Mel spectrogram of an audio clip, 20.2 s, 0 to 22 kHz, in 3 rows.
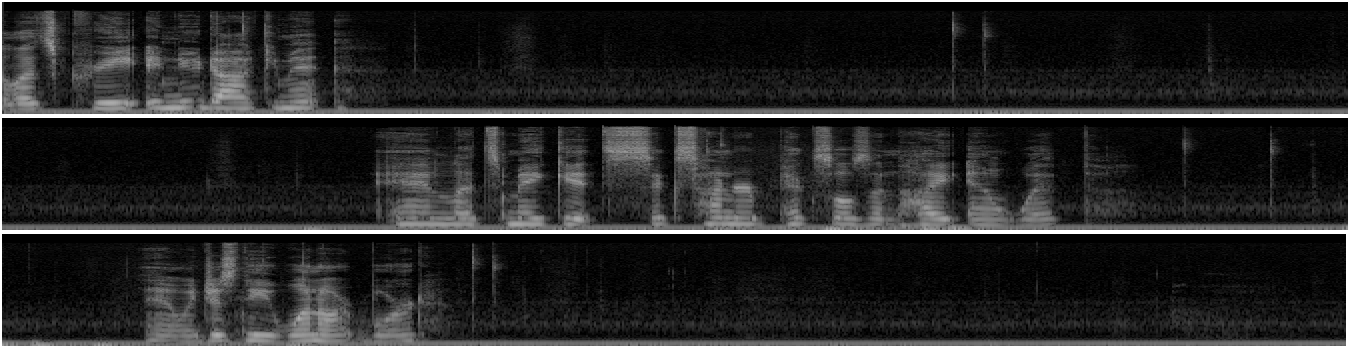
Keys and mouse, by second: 11.3 KP_6, 12.6 click, 13.4 KP_6, 15.8 click.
